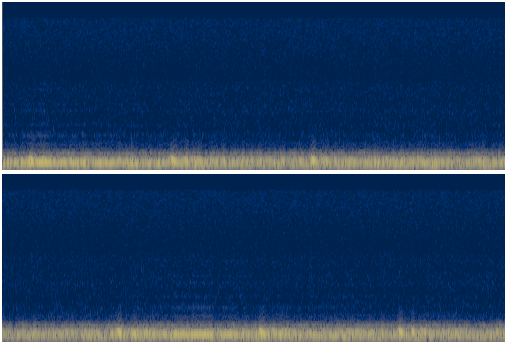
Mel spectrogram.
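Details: Whale calls from the deep sea: low, wavering moans and short upswept tones rising from a constant deep rumble, with a steadier humming tone returning about every six seconds; nothing above a low, muffled range.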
